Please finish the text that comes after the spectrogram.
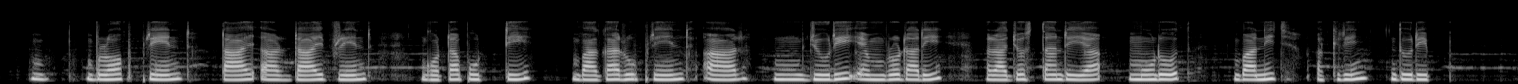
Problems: continuous background conversations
